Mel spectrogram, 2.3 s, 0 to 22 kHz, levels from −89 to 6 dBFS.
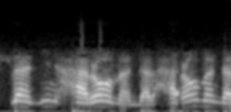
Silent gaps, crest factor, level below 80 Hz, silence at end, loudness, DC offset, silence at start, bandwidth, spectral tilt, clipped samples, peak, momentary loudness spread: none; 16 dB; -52 dBFS; 0 s; -16 LUFS; under 0.1%; 0.1 s; 6 kHz; -6 dB/octave; under 0.1%; 0 dBFS; 11 LU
